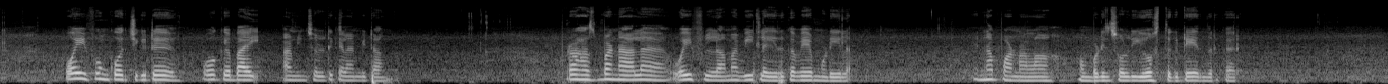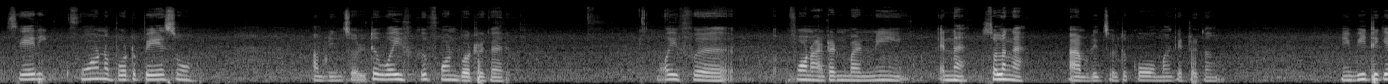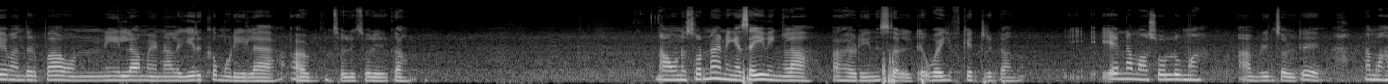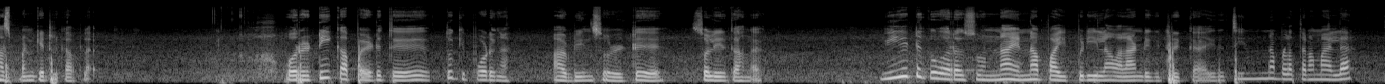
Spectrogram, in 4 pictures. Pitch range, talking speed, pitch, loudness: 180-225 Hz, 90 wpm, 200 Hz, -20 LUFS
